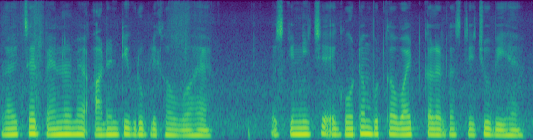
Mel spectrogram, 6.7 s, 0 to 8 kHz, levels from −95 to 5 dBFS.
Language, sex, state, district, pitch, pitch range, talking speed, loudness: Hindi, male, Arunachal Pradesh, Lower Dibang Valley, 125 Hz, 120-130 Hz, 205 wpm, -13 LUFS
